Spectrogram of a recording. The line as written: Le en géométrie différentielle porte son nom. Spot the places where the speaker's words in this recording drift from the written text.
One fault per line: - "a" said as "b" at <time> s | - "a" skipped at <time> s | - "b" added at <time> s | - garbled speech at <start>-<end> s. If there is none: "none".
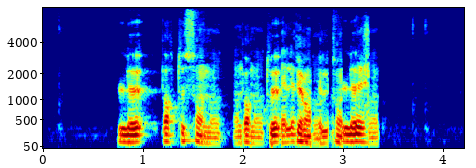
- "en géométrie différentielle" skipped at 1.1 s
- garbled speech at 1.9-3.4 s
